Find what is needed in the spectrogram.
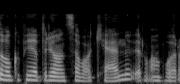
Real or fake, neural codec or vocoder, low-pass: fake; codec, 24 kHz, 0.9 kbps, WavTokenizer, medium speech release version 2; 10.8 kHz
